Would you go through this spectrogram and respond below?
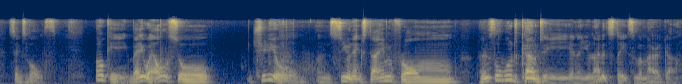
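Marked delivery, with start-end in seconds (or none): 3.8-10.1 very fake, phony American accent, from drawn out. Video host signing off: very phony American accent. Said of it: "That was my very phony American accent".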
